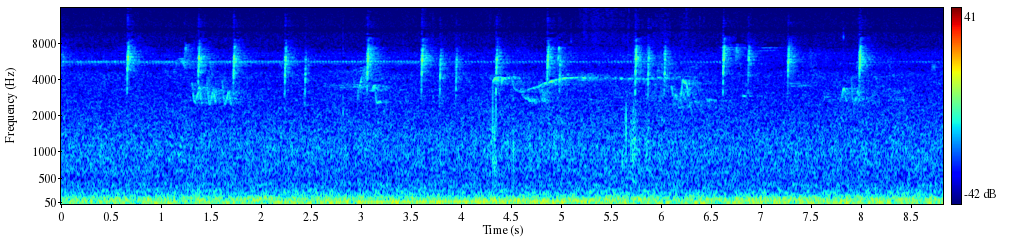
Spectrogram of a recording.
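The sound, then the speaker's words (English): Red-eyed vireo calls from overhead and eastern wood-pewee calls sound among scattered high chirps and one slurred whistle, with a mourning dove in the distance, steady insect buzz and a low outdoor rumble underneath. “So you can hear some red-eyed vireo up there, the vireo call. And eastern wood pui is that pui call.”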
